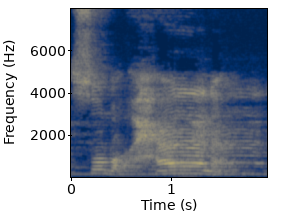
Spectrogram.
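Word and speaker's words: سبحان: এখানে অনেকে ভুল করে। কি ভুল করে? সুবহানা। সুবহানা অনেকে এখানে টানা দেয় না। আবার অনেকে এখানে ছোট হা উচ্চারণ করে এখানে বড় হা আছে মুখ দিয়ে হালকা বাতাস বার হবে সুবহানা এক আলিফ টান হবে সুবহানা রব্বিয়াল আজিম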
